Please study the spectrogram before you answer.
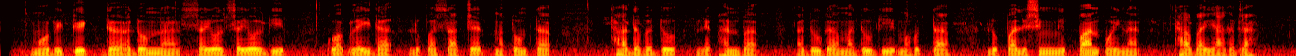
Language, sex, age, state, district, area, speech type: Manipuri, male, 18-30, Manipur, Churachandpur, rural, read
